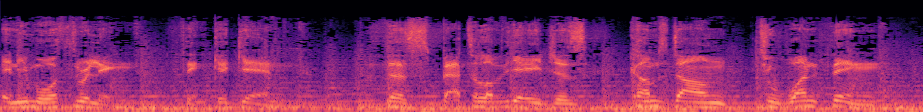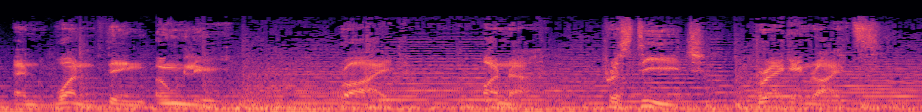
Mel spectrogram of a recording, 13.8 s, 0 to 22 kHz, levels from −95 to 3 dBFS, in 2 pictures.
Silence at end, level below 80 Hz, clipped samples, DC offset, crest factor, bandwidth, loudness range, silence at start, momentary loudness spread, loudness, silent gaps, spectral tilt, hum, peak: 0 s; -30 dBFS; under 0.1%; under 0.1%; 14 dB; 13 kHz; 2 LU; 0 s; 7 LU; -21 LUFS; none; -4 dB/octave; none; -6 dBFS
